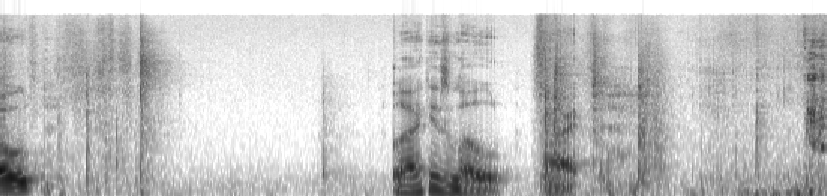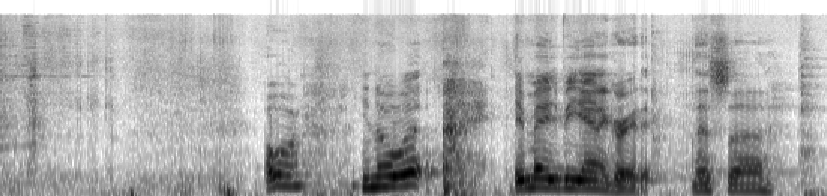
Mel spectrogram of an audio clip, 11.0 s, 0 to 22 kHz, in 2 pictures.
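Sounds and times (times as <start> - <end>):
metal clinks and rubbing: 5.3 - 6.3.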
